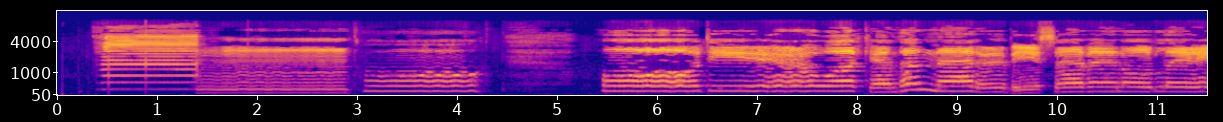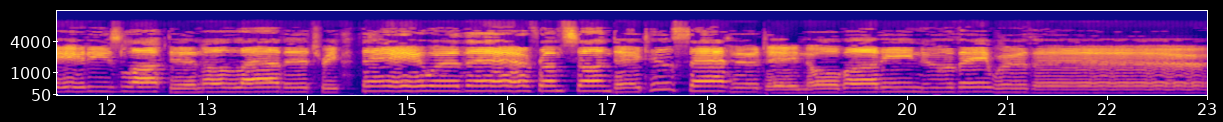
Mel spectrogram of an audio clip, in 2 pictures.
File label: What Can The Matter Be - (Lead)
